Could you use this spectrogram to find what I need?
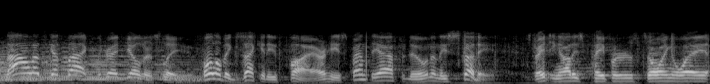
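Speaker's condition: No condition

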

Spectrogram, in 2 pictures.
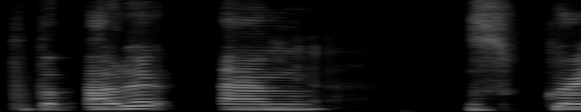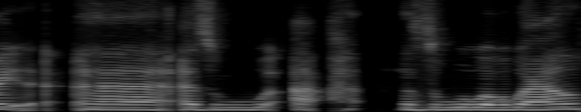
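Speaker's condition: Stuttering; onset at age 3, inherited from mother who also stutters, more covertly; age 23, in and out of speech therapy, many therapists, not currently attending; more severe than mother's; repeated sounds, prolonged sounds

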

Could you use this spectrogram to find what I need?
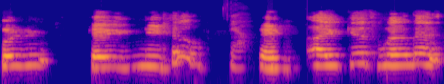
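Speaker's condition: Cerebral palsy; hearing intact

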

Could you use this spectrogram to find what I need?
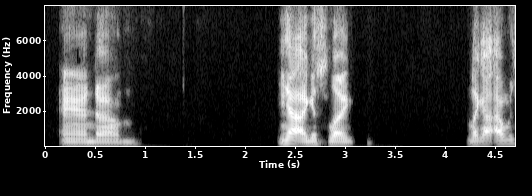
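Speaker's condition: Cleft lip and palate; congenital

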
